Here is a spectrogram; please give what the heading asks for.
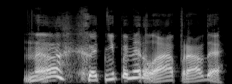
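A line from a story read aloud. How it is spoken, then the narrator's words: Giggle. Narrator (Russian): хихикнул он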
